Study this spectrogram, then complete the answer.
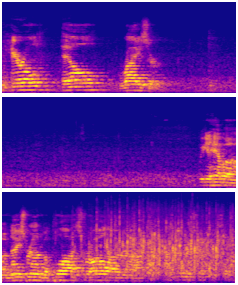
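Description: A man speaks loudly into a microphone over a loudspeaker in a large echoing hall.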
